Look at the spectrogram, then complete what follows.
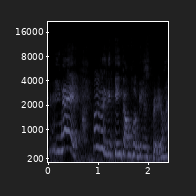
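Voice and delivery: laughing protest at a friend; laughing outcry. Real, not acted. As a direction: call her name out in shocked amusement. Mock outrage at calling actor ugly.

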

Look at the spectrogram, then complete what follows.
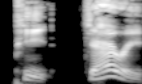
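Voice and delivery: high, loud call for help; desperate yell, rising on the second name; screamed names. Acted. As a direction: scream out for rescue. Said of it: "she screamed".

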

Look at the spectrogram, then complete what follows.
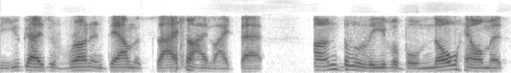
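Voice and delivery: put-on American commentator voice; American accent. Caller doing rugby on request, hammed-up American accent. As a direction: play an amazed American watching rugby. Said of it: "do it in your best American accent".

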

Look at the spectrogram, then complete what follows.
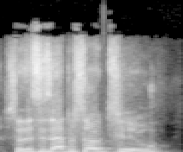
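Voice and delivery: too loud, right on the mic; yelling into the mic. Real, not acted. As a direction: shout it straight into the microphone. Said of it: "you're yelling into the mic".

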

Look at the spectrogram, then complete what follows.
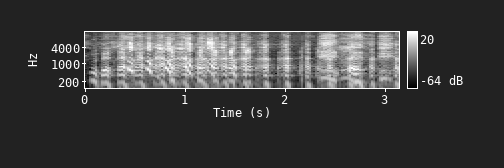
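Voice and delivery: big loud laugh; long real laugh. Real, not acted. Telling a friend the story, laughing out loud. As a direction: laugh it out hard.

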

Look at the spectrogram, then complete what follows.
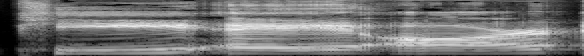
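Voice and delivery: slow, letter-by-letter delivery; spelling it out. Retold or imitated. Manager spelling parentheses for a rep on a call, slowly and deliberately. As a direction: spell it slowly for a confused listener. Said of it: "Can you spell that".

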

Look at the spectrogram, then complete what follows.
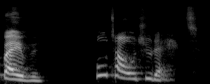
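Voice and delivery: ordinary delivery

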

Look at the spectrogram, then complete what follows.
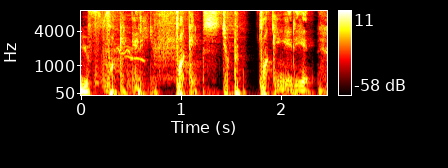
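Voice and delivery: angry whispered self-scolding; muttering. Retold or imitated. Walking her home, berating himself, muttered very softly. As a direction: mutter curses at yourself under your breath. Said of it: "like, muttering".

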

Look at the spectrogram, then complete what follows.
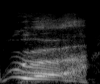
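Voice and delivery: high, drawn-out roar; imitated roar. Footballer imitating his fierce teammate, long high roar. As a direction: roar it out like a Viking. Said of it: "because he roared at me".

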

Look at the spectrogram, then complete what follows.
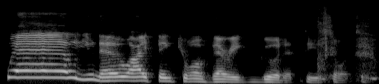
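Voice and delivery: pompous mock-British thespian; hammy actor giving stately praise; Kelsey Grammer. Shown as a demonstration. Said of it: "talking to Kelsey Grammer".

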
